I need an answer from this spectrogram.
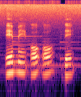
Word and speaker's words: Moody: Averígüense. Moody. M-O-O-D-Y. Moody se pronuncia.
